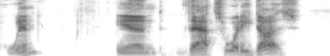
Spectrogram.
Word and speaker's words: Huynh: nguyen and you know his name is h-u-y-n-h but it's pronounced win and that's what he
